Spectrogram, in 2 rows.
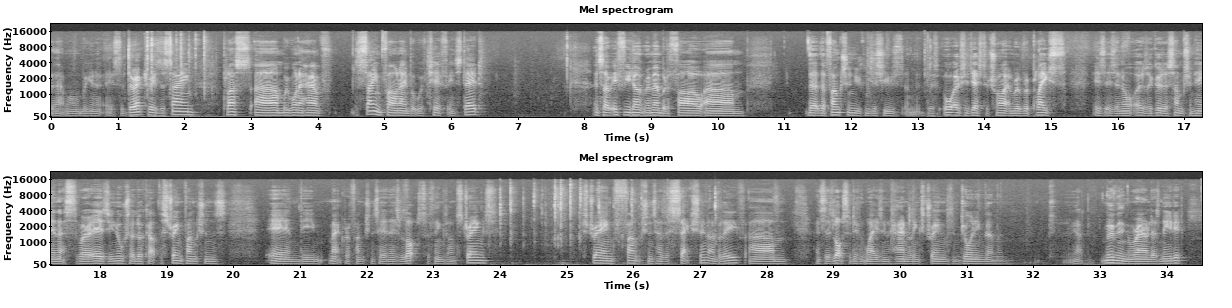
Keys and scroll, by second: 1.0-2.3 typing, 12.9-13.7 typing, 23.8 ctrl+f, 24.2-27.7 typing.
